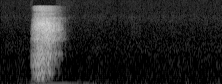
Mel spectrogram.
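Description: A single short, sharp, hissy breath noise from a person, about half a second long, a few tenths of a second in.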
